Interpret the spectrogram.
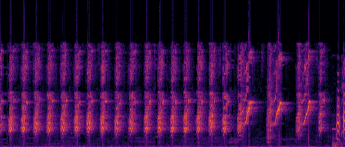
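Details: Rhythmic harsh notes from a long-tailed shrike, about four per second, giving way to sharp squeaky whistles sweeping up and down, in the style of mimicked calls.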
